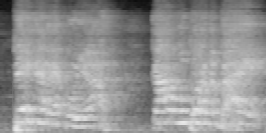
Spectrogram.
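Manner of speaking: high, hollered mock scolding; demonstrated parental yell. Shown as a demonstration. Mother shouting positive words at her child, high demonstration yell. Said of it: "teriak boleh".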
